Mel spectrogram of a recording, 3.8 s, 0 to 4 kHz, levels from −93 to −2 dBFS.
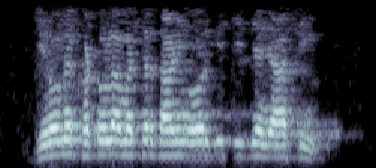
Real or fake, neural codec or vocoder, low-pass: real; none; 3.6 kHz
